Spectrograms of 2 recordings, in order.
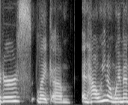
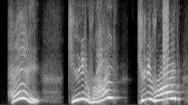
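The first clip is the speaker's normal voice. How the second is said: high, loud calling-out yell; 8 semitones higher than usual. Retelling how someone who pulled over called across: imitating someone yelling. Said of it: "And then he yelled".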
